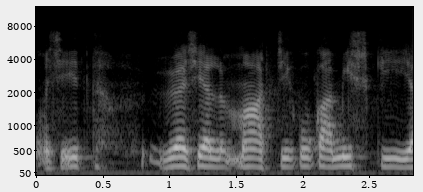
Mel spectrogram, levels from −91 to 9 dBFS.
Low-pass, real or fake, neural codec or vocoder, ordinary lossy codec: 7.2 kHz; real; none; none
